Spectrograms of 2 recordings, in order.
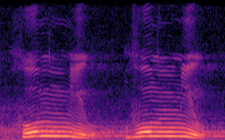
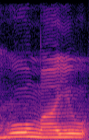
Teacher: Ini dibaca jelas ya karena mim sukun bertemu dengan Ya merupakan idzhar syafawi Jadi tidak boleh ditahan ya sehingga membentuk suara yang mendengung cukup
